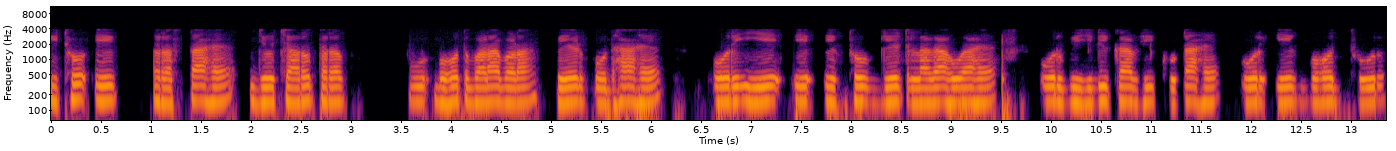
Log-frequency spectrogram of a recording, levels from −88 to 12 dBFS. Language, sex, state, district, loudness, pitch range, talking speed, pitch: Hindi, male, Chhattisgarh, Bastar, -17 LUFS, 140-145 Hz, 135 wpm, 145 Hz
